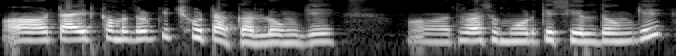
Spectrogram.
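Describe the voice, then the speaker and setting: A woman's voice: medium pitch, normal speed. A woman in her thirties with a sore throat, chatting casually to viewers as she narrates a home vlog. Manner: chatty, addresses viewers as friends. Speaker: vlogger.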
